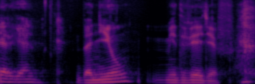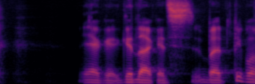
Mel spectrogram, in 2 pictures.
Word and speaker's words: Daniil Medvedev: So I should be actually pronouncing the other Russian player's name correctly. It's actually Daniil Medvedev. He says it like that, just Say it again. Daniil Medvedev.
